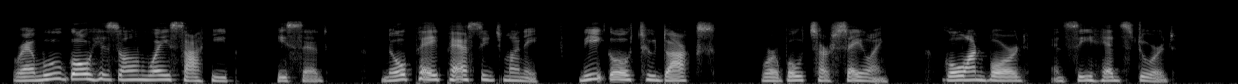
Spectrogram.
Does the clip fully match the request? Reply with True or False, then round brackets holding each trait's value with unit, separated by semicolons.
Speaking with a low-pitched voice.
False (185 Hz)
